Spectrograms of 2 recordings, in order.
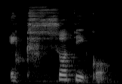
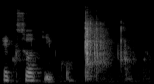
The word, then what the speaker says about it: exótico: Y un poco exótico. Un poco exótico. So, verde y exótico. I'm gonna write it over here. Exótico. Exótico. So, notice how there's an emphasis on that O.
